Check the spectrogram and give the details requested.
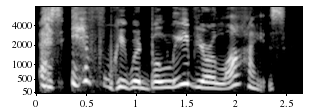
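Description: A woman voicing a wealthy, haughty woman who sneers and accuses loudly. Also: mid-range voice, measured pace, slightly rough, no echo, clean studio sound. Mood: sneering. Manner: sneering, loud and triumphant.

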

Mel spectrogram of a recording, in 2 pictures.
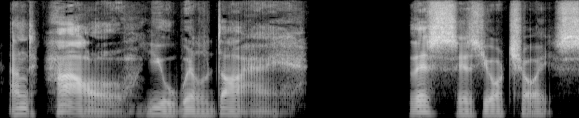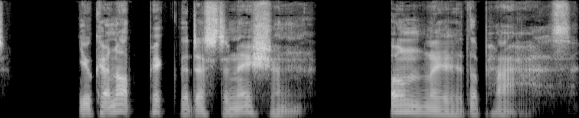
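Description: Guy doing a deep wise spirit voice for a fantasy audiobook, haunting n solemn, really slow and measured. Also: no room sound, studio quality, full character voice. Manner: slow, deliberate, measured pronouncements.

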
